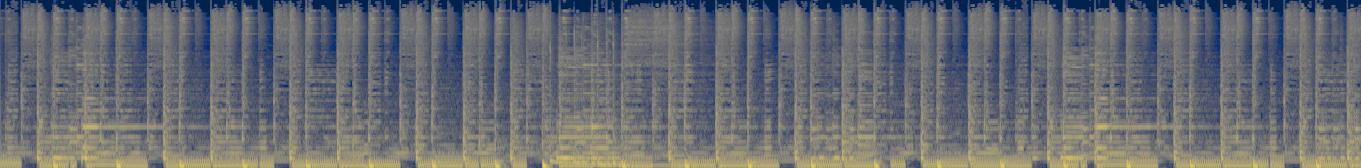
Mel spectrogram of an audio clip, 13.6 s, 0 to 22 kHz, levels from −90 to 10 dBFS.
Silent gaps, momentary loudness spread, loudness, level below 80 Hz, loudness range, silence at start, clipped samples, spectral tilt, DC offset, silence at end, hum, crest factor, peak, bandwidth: none; 5 LU; -15 LUFS; -18 dBFS; 1 LU; 0 s; under 0.1%; -5 dB/octave; 0.1%; 0 s; none; 14 dB; 0 dBFS; over 20 kHz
